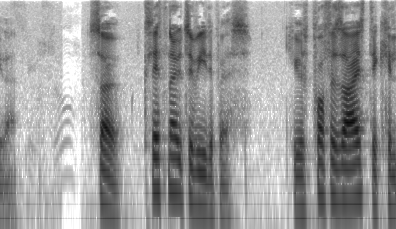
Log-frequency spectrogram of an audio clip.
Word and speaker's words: Oedipus: While there are many Theban kings, I think it's pretty clear he's talking about Oedipus, or Oedipus is I think the actual pronunciation.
